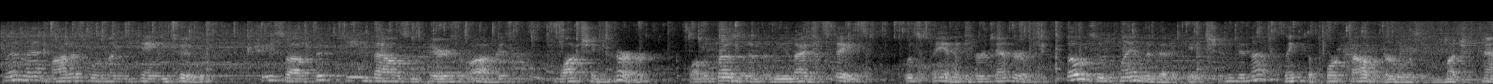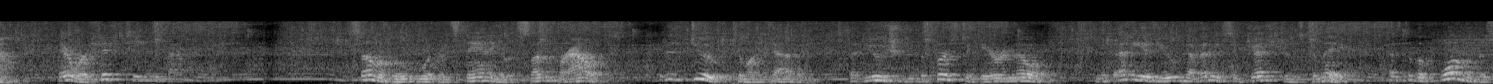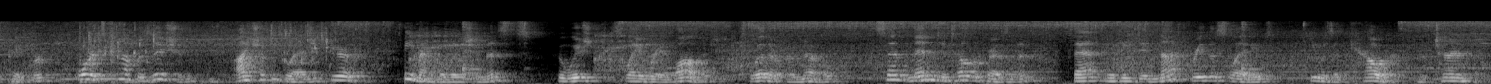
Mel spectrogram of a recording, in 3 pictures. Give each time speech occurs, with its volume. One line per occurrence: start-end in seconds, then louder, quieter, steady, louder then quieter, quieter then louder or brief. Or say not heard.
0.0-16.8 steady
18.4-44.7 steady.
